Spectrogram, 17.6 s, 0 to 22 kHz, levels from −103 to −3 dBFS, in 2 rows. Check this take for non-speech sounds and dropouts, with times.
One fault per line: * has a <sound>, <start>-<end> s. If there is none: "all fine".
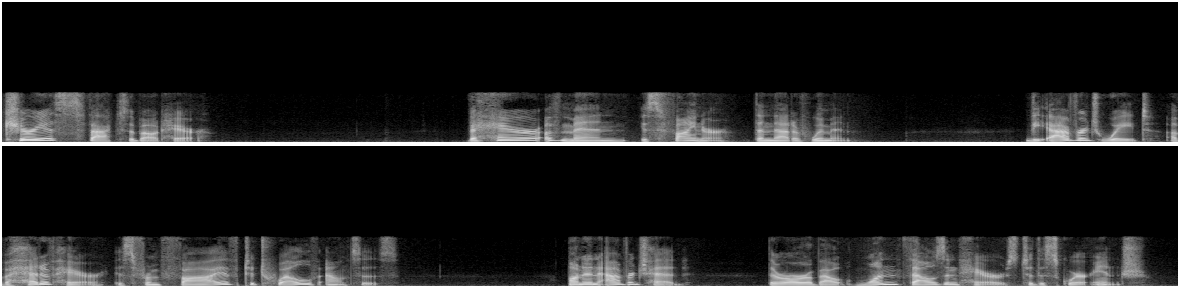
all fine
